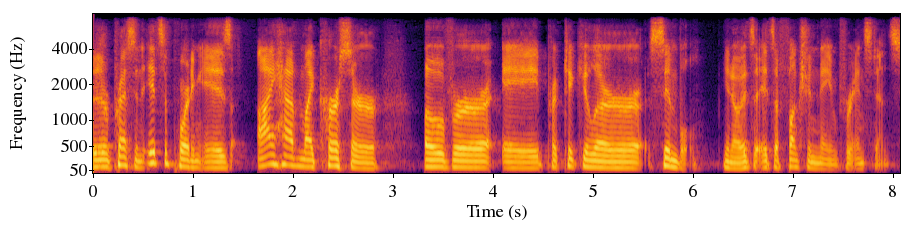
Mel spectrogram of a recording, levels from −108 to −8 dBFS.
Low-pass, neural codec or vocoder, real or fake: 7.2 kHz; codec, 16 kHz, 1.1 kbps, Voila-Tokenizer; fake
